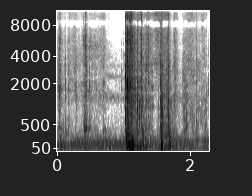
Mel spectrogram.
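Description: A plastic disc case snaps open with a sharp click.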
